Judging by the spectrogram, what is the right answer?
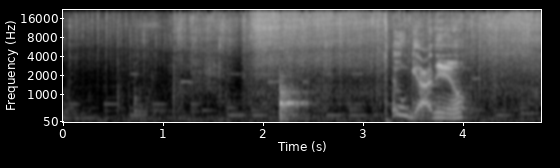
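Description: Kkakdugi fried rice sizzles and crackles loudly on a hot griddle, a dense continuous frying hiss as it is stirred, while a person speaks briefly over it.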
